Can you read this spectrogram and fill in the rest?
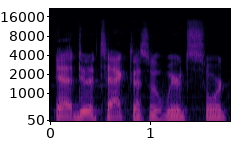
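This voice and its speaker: A man's voice: mid-range voice, brisk, music in the background. A man giving casual, slangy, laid-back reaction commentary as a gaming YouTuber.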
